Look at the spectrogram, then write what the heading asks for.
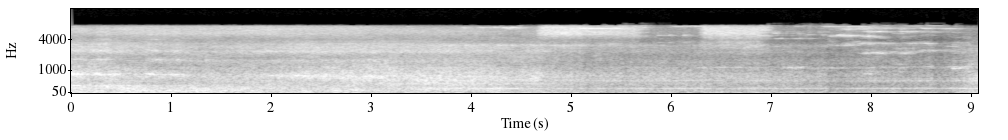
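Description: A train running past on the line, a steady rumble with hissing, and short high-pitched squeals in the last few seconds.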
